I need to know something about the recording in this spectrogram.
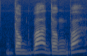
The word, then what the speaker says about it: Dongba: Let's talk right now about Dongba.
